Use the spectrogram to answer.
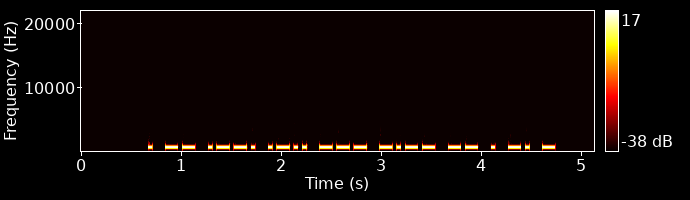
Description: Morse code, heard as a keyed tone, about 28 wpm, 700 Hz. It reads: EMPLOYMENT
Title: Sentences from Top 1500 Words - New Word Drill - 28wpm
